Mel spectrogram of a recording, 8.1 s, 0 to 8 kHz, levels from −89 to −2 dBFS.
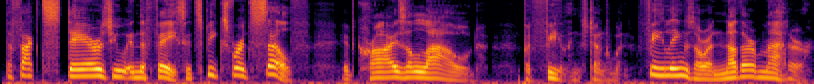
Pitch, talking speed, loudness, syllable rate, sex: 145 Hz, 155 wpm, -18 LUFS, 4.4 syllables/s, male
